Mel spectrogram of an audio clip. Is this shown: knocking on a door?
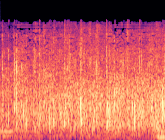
no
